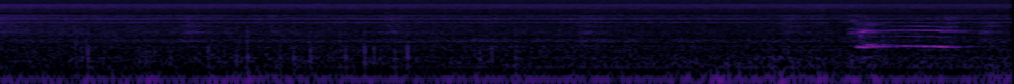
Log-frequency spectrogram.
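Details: A Maine Coon cat faced with a Detroit-style pizza gives one short, clear meow near the end over a low background rumble.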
